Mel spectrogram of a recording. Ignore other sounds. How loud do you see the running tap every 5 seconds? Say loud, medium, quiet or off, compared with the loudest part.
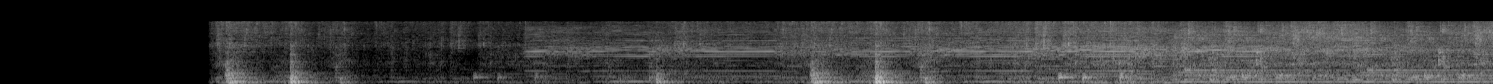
medium, medium, loud.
